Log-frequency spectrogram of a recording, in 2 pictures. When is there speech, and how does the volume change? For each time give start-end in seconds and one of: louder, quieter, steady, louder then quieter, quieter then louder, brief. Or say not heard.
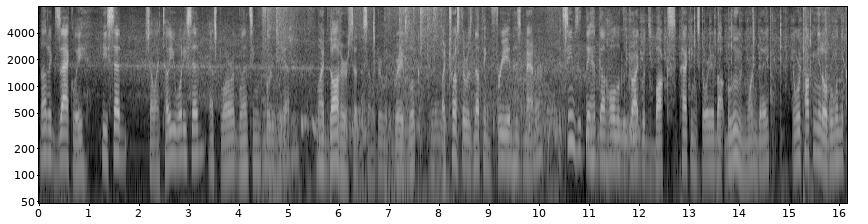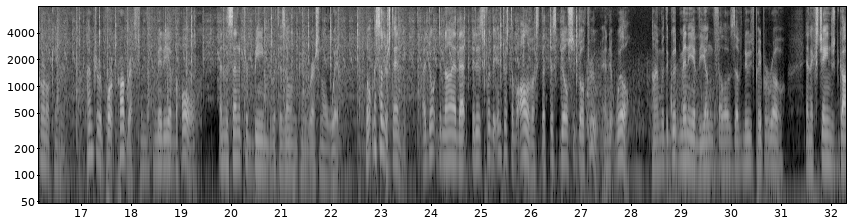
0.0-32.2 steady.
